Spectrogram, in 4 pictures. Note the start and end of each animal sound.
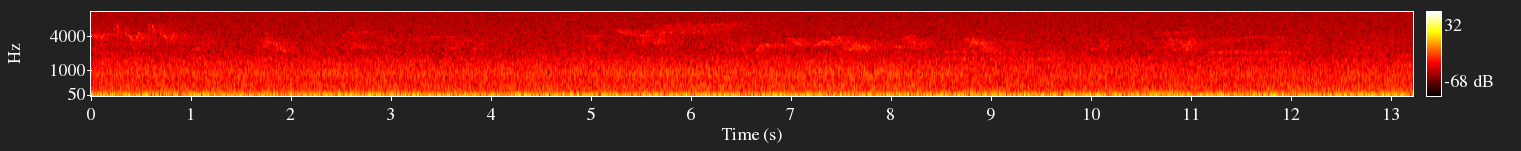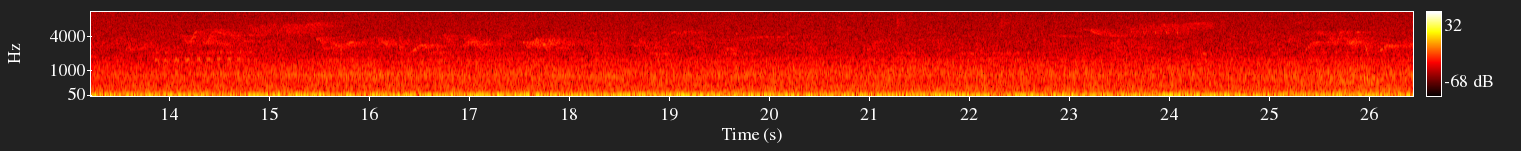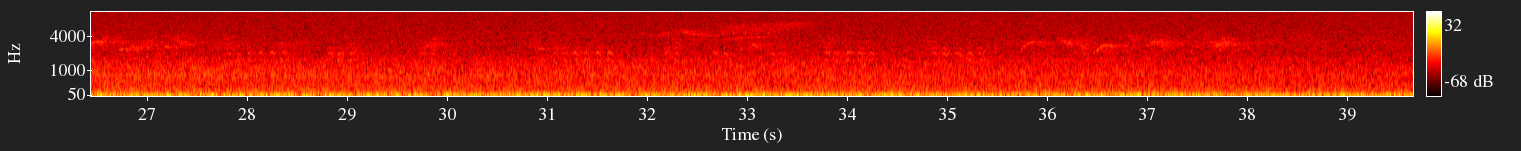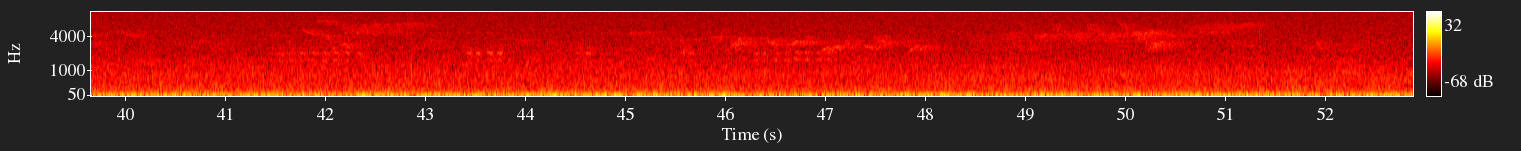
[0.00, 1.24] Ovenbird (Seiurus aurocapilla)
[0.00, 18.04] Red-eyed Vireo (Vireo olivaceus)
[2.38, 3.99] Eastern Wood-Pewee (Contopus virens)
[4.88, 6.73] Black-throated Blue Warbler (Setophaga caerulescens)
[6.61, 7.92] American Robin (Turdus migratorius)
[10.55, 11.97] Eastern Wood-Pewee (Contopus virens)
[13.62, 15.00] White-breasted Nuthatch (Sitta carolinensis)
[13.90, 15.74] Black-throated Blue Warbler (Setophaga caerulescens)
[14.83, 17.32] American Robin (Turdus migratorius)
[18.87, 20.37] Eastern Wood-Pewee (Contopus virens)
[23.04, 24.47] Black-throated Blue Warbler (Setophaga caerulescens)
[25.16, 50.59] Red-eyed Vireo (Vireo olivaceus)
[25.23, 27.50] American Robin (Turdus migratorius)
[27.63, 35.41] White-breasted Nuthatch (Sitta carolinensis)
[31.69, 33.87] Black-throated Blue Warbler (Setophaga caerulescens)
[35.71, 37.83] American Robin (Turdus migratorius)
[39.55, 40.25] Eastern Wood-Pewee (Contopus virens)
[41.23, 47.11] White-breasted Nuthatch (Sitta carolinensis)
[41.29, 43.09] Black-throated Blue Warbler (Setophaga caerulescens)
[44.92, 46.16] Eastern Wood-Pewee (Contopus virens)
[45.84, 48.13] American Robin (Turdus migratorius)
[48.65, 50.43] Ovenbird (Seiurus aurocapilla)
[49.90, 51.50] Black-throated Blue Warbler (Setophaga caerulescens)

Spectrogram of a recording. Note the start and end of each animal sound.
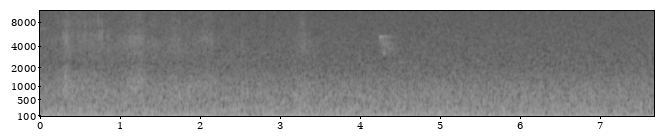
[4.13, 4.47] Hairy Woodpecker (Dryobates villosus)

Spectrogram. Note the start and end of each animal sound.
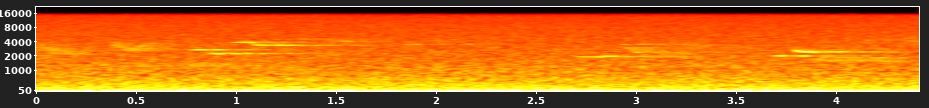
[0.52, 1.58] Wood Thrush (Hylocichla mustelina)
[2.72, 4.42] Wood Thrush (Hylocichla mustelina)

